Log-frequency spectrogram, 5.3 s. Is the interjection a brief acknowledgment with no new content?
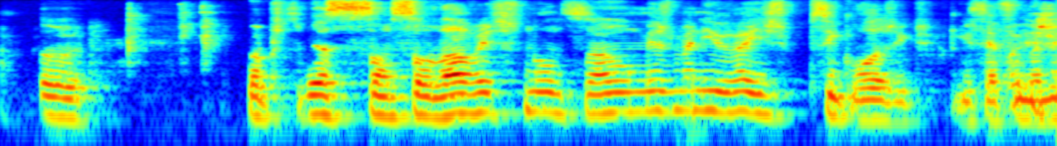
No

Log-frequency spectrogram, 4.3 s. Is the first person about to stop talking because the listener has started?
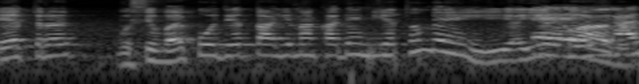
Yes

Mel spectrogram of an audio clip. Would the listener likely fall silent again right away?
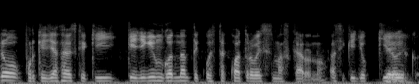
Yes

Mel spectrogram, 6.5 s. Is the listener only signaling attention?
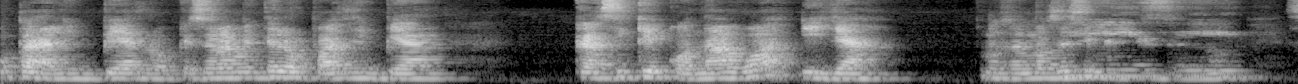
No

